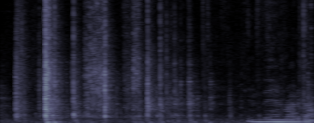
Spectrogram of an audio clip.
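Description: Paper being cut down to size for a recipe mini album, a series of sharp snips and crisp cutting strokes, with a brief low tonal hum near the end.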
